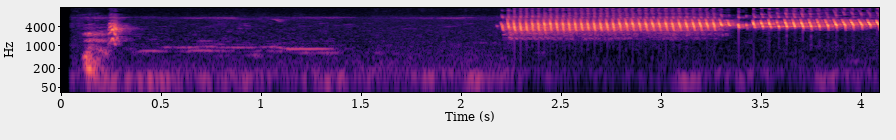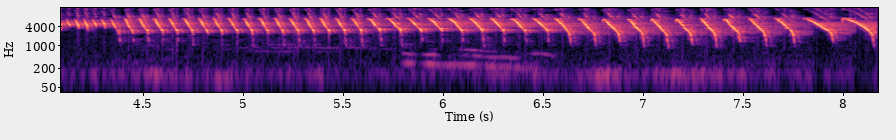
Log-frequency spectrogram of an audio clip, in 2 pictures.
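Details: Canary singing in gacor cengkok mewah style: after faint opening notes, a loud bright buzzy phrase bursts in, then a long rapid trill of high repeated notes, evenly spaced and slightly falling, carrying through to the end.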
